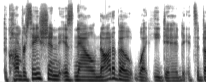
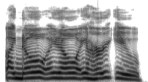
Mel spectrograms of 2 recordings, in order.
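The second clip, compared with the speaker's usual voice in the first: mocking hollow apology; 6 semitones higher than usual. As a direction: toss off a hollow sorry.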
